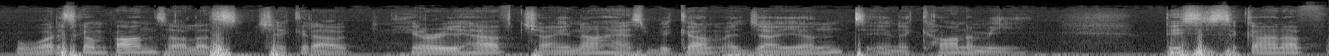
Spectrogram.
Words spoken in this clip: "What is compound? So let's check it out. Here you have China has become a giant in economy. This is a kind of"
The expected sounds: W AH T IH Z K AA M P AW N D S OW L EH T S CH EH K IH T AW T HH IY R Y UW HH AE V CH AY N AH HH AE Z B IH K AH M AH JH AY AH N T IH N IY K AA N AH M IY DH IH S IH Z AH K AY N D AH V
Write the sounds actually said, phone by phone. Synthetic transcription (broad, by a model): W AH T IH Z K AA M P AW N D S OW L EH T S CH EH K IH T AW T HH IY R Y UW HH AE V CH AY N AH HH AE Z B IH K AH M AH JH AY AH N T IH N IY K AA N AH M IY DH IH S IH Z AH K AY N D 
